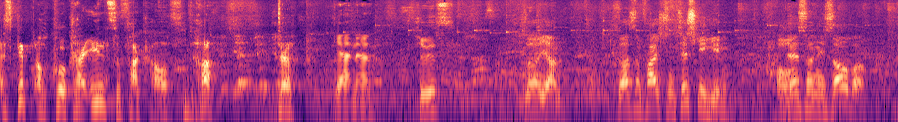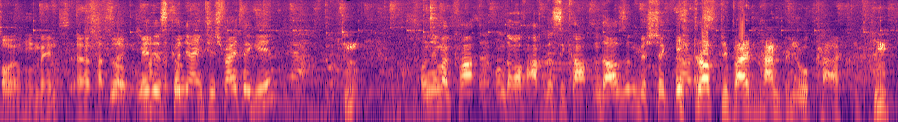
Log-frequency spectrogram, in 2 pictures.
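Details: Adult speaker in a café with background music; ordinary speech.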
